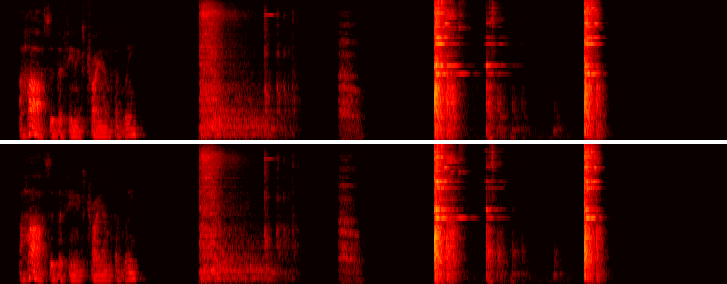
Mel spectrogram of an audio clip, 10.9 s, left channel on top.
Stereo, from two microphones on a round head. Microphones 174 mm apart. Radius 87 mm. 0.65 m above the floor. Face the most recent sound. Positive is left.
turn(degrees=-15)  # may be behind; listen again after turning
